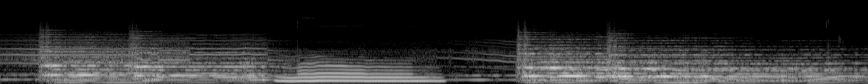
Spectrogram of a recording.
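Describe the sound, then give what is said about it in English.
A bright, harmonically rich synth tone sags downward in pitch and climbs back up, set between loud, dense chordal bursts with bell-like sharp attacks. No voices are heard. “just uh, a, some kind of synth bending downward and then back up.”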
